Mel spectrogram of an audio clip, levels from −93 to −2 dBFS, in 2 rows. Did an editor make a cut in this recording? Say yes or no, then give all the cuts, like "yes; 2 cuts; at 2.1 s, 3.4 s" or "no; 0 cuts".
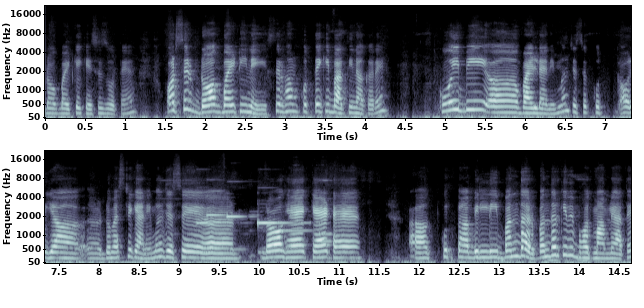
no; 0 cuts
